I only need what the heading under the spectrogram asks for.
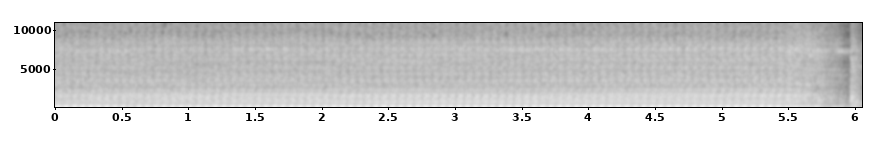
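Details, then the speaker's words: Scotts S2048 lawn tractor, 20 hp Kohler Command engine, 48-inch deck, brake on, PTO engaged for the first time: engine thumps about four beats a second, then bogs and dies within a second. "what is it dying what am I not turning on I got the brake on I should run with the brake on right"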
